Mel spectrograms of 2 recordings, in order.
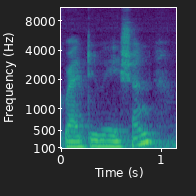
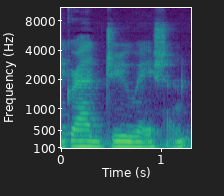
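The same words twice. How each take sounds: First: The middle is said as D plus you. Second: The middle is said as a J sound. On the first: "they may say more like graduation, graduation, with a D and a U" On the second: "and we say graduation"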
